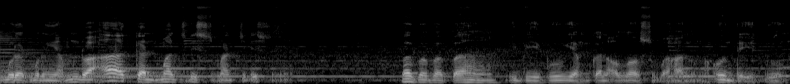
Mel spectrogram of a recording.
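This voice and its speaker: Music plays in the background while a man speaks. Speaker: Islamic preacher. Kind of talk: Islamic sermon.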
